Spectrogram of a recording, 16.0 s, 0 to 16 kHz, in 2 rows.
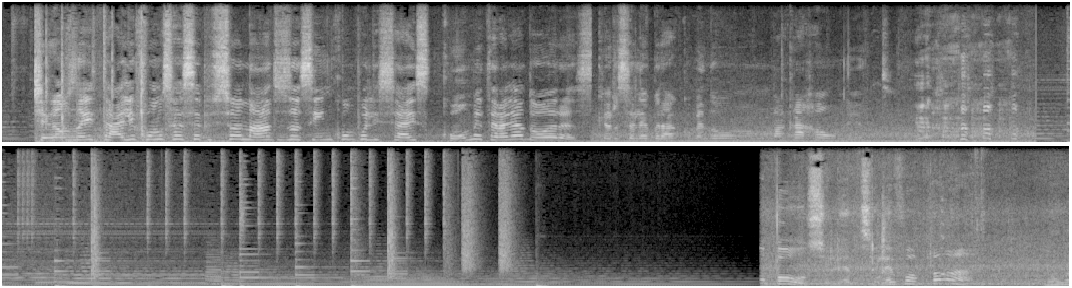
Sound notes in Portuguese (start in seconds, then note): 6.8 risos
